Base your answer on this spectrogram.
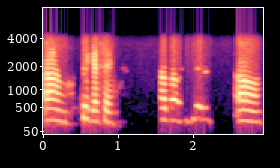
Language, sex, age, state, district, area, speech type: Assamese, female, 18-30, Assam, Nagaon, rural, conversation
